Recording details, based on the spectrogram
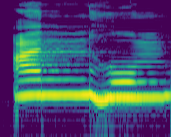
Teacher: Jadi H adalah huruf tenggorokan. Maka cara baca nun sukunnya adalah dibunyikan dengan bunyi asalnya N. Jelas tidak perlu ditahan. · cara baca nun sukunnya adalah dibunyikan dengan bunyi asalnya n. Jelas, tidak perlu ditahan. Anhum. Tanda wakofnya dinamakan wakof lazim atau wakof mutlak yang artinya wajib berhenti. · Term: izhar halqi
